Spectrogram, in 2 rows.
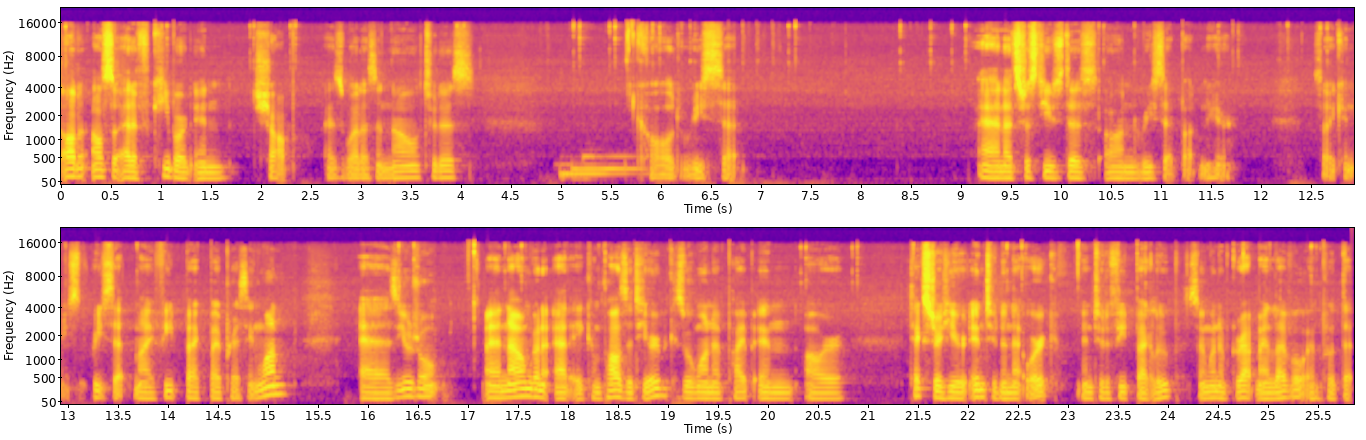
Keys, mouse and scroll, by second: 0.1-0.9 typing, 1.0-1.4 drag, 1.9 click, 2.3 click, 2.9-3.6 typing, 4.7 typing, 12.2-12.9 typing, 18.6-19.0 typing.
